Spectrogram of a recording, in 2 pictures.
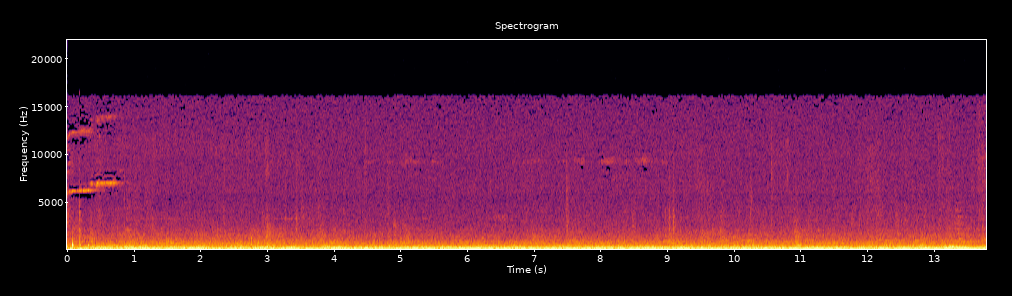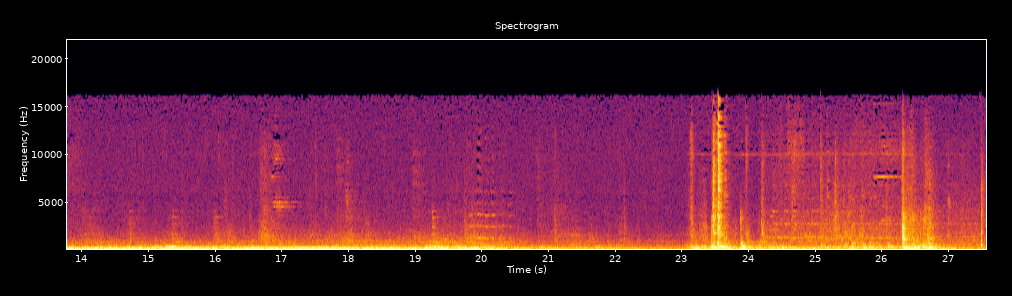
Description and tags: A recording of going up to the 6th floor in an elevator at night.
